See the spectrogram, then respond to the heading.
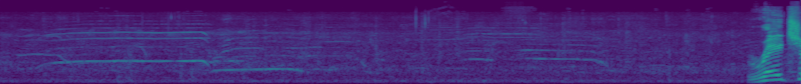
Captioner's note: crowd Cheering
